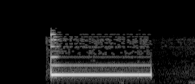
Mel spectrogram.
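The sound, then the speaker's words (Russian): A telephone ringback tone on a call to a gardener: one steady, mid-pitched beep lasting about a second, heard alone, then a faint line hiss. “Связалась с ними по телефону. Давайте предварим нашу беседу одним таким звонком.”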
